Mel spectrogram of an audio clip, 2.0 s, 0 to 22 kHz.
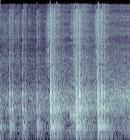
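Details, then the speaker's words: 2019 VW Saveiro G6 (also Gol 1.6): six hollow knocks as the engine is rocked, also when pulling away uphill; the cause is a loose engine mount rubber bushing, possibly left unseated after maintenance. "na hora que você pega uma subida que você sai com ele ele bate tudo amor o barulho é mais ou menos isso daqui"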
